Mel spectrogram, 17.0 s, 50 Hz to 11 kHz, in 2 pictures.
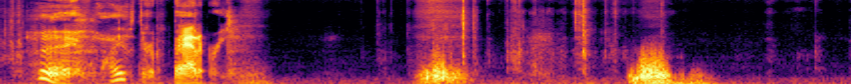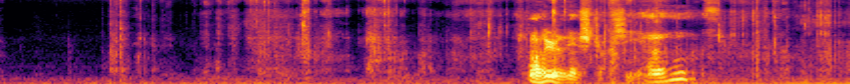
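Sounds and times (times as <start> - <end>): plastic packaging handled: 0.0 - 1.5, 9.5 - 17.0.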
